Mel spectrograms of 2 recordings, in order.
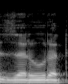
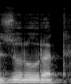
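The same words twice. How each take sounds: First: "ज़रूरत" with a short a, za-roo-rat; short a after the z in "ज़रूरत"; correct pronunciation. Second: "ज़रूरत" with a short u, zu-roo-rat; mispronunciation. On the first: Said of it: "तो ज़रूरत नहीं है". ("ज़रूरत" में ज़ुआद पर ज़बर, ज़-रूरत) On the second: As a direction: say "ज़रूरत" as children misread it, zurūrat. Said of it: "कई बच्चे इसे ज़रूरत पढ़ते हैं". ("ज़रूरत" को पेश के साथ ज़ुरूरत बोलना) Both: Shown as a demonstration.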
